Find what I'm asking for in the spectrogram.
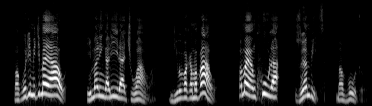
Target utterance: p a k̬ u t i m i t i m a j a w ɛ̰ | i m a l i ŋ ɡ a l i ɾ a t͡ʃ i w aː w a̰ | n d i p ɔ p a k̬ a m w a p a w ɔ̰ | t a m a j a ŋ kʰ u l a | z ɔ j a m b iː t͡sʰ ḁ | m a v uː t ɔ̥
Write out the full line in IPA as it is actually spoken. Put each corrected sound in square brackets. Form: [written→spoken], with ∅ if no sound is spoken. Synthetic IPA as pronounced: p a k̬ u t i m i t i m a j a w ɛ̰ | i m a l i ŋ ɡ a l i ɾ a t͡ʃ i w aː w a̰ | n d i p ɔ p a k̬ a m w a p a w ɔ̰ | [t→p] a m a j a ŋ kʰ u l a | z ɔ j a m b [iː→i] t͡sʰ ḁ | m a v uː t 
